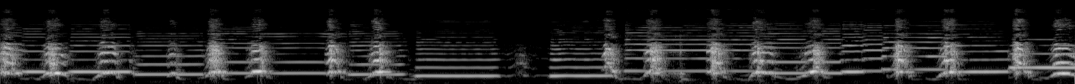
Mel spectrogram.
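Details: A female German Shorthaired Pointer howls along in short, wavering bursts while her boy practises steady instrumental notes at home during a school closure.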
